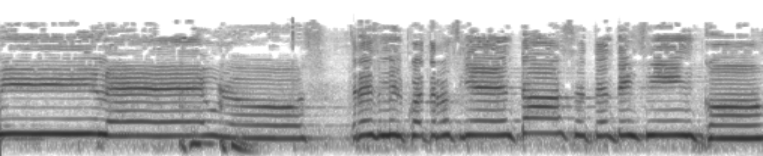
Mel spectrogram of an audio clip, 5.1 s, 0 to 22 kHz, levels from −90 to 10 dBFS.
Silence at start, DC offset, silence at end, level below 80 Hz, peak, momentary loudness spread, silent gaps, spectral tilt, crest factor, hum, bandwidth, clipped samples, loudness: 0 s; under 0.1%; 0 s; -68 dBFS; -4 dBFS; 5 LU; none; -3 dB/octave; 10 dB; none; 14 kHz; under 0.1%; -16 LUFS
